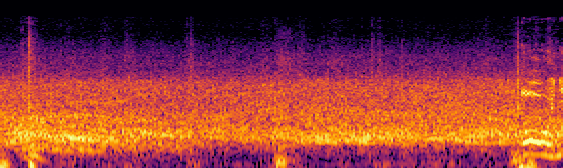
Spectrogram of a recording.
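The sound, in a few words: crowd reacting to a punch in a boxing video game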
